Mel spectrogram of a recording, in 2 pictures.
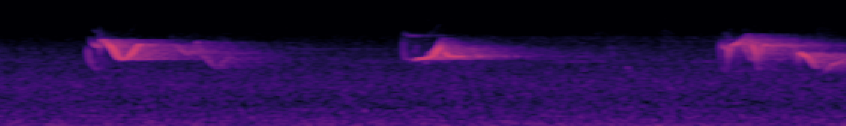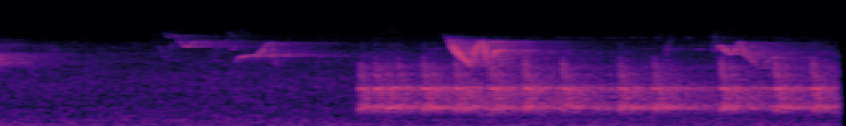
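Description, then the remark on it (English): A sapsucker calls repeatedly, giving five or six high, slurred mewing notes spaced a second or so apart, with a lower buzzy, harmonic sound joining in toward the end. “And there's another one of those silly sapsuckers.”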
